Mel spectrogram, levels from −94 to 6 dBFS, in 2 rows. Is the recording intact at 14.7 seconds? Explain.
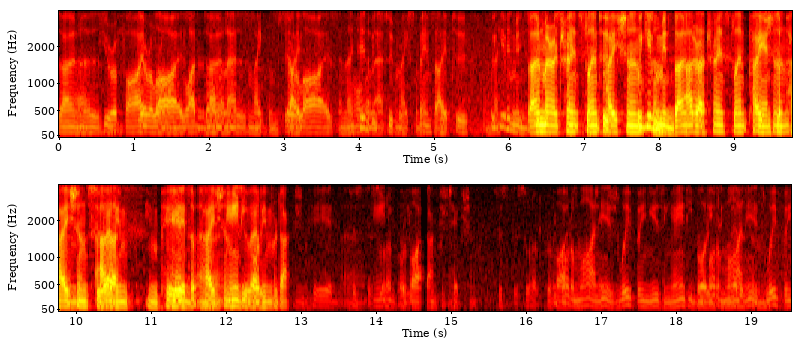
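No. Between 14.58 and 14.69 s, a burst of packet loss hits the speech: a run of call packets never arrived in time to be played. The receiver covered the hole by extending the last sound it had for about 91 ms and letting it fade, so a held, dying remnant of the preceding sound replaces the real audio. Speech then picks up again with about 100 ms of content skipped.

A doubled audio track also runs through this moment. A second full-band copy of the speech trails the original by about two seconds and sits a few decibels lower. That is likely a second capture arriving by a slower route and being mixed back in. It carries no reverberant tail or room colouring, so at 14.7 s the speech from roughly two seconds earlier sounds on top of the current speech, like a second dry talker.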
